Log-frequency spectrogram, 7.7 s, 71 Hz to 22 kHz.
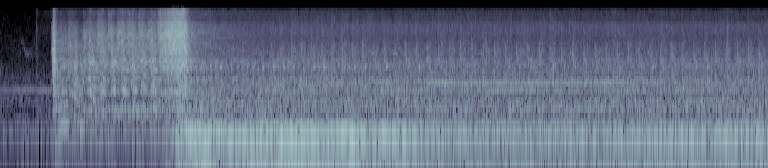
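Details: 1991 GMC Syclone, stock unmodified engine with over 103,000 miles, cranking then idling with a fast, regular, deep internal knock. Owner is unsure whether it is a connecting rod or a piston pin. Engine knock.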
